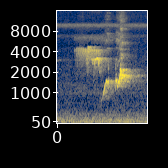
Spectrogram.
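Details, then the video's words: An unidentified wild bird gives a single clear whistle: a high note that drops, then a second note sliding upward into a short bright flourish, all within under two seconds over quiet background. "SUARA BURUNG APA INI ?"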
